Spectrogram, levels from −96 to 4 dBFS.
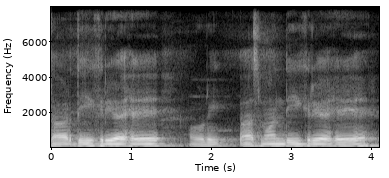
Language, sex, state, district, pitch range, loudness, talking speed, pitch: Marwari, male, Rajasthan, Nagaur, 95-100 Hz, -16 LUFS, 130 wpm, 100 Hz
